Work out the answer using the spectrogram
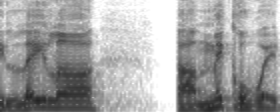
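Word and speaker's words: Laila Mickelwait: I had this girl here the other day, Layla Mickelweight.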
